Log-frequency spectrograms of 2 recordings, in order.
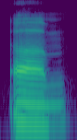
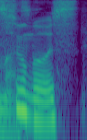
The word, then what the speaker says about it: somos: It's like Somos, right? Maybe I'm pronouncing it wrong, but it's like we are. Yeah. We are. Well, no, it's not Sumus. It's like SOMOS. Yeah, in Spanish, that's we are.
